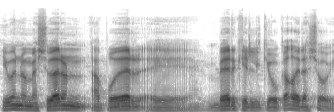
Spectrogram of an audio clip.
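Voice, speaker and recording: A man with a fairly low voice talks at a moderate pace with fairly even intonation. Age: 20s. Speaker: recovering addict. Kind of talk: testimony. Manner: halting, many repetitions and fillers. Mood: calm, reflective.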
